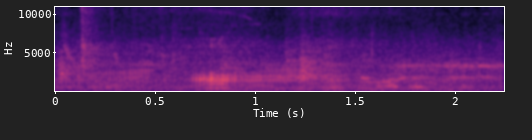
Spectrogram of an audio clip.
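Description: Indistinct background chatter of people's voices in a busy livestock yard, with a brief louder call a little under a second in.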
